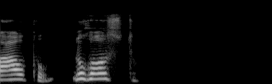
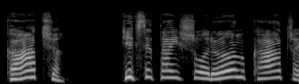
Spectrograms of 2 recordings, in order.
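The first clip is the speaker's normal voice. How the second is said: mother calling; 7 semitones higher than usual. Retold or imitated. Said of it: "minha mãe veio".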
